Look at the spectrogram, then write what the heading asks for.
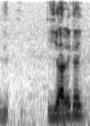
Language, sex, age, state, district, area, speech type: Manipuri, male, 60+, Manipur, Imphal East, rural, spontaneous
